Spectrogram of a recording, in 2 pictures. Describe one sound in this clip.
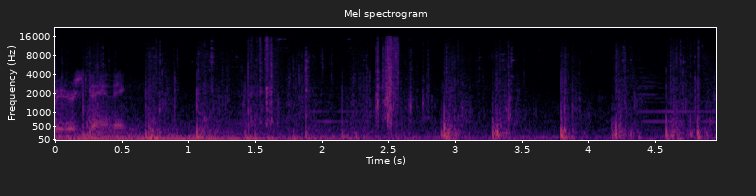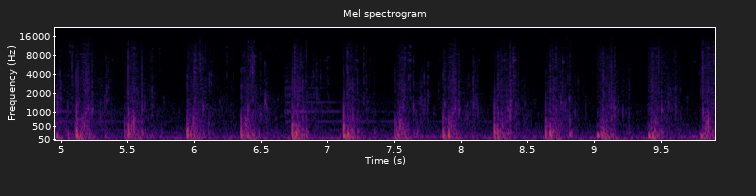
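Footsteps run quickly and evenly over hard ground.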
